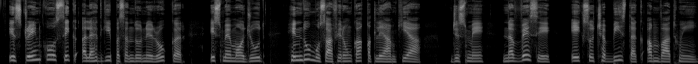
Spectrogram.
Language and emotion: Urdu, neutral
